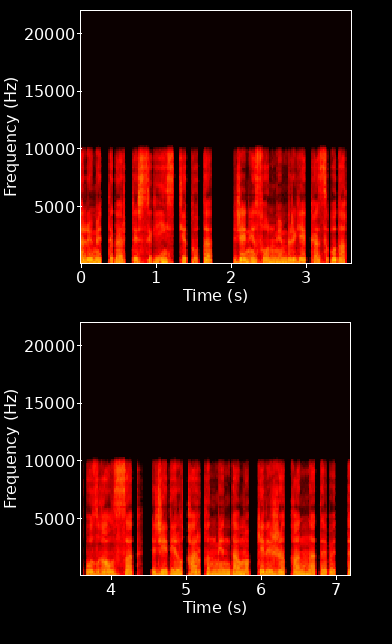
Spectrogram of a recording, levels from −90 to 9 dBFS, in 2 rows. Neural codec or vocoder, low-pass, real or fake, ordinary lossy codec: vocoder, 48 kHz, 128 mel bands, Vocos; 9.9 kHz; fake; none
